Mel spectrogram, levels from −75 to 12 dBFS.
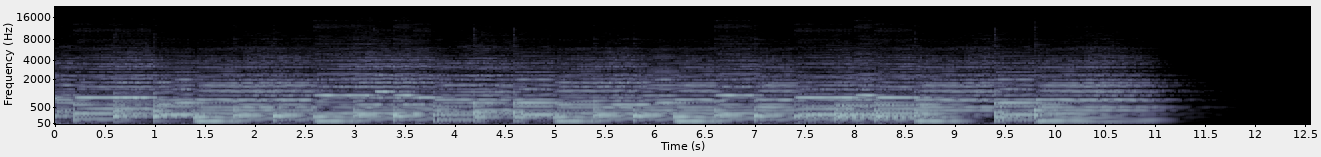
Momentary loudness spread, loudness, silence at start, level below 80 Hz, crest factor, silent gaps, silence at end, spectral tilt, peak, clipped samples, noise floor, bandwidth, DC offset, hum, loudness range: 4 LU; -20 LUFS; 0 s; -52 dBFS; 14 dB; none; 1.4 s; -7 dB/octave; -6 dBFS; under 0.1%; -87 dBFS; 14 kHz; under 0.1%; 50 Hz at -45 dBFS; 3 LU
